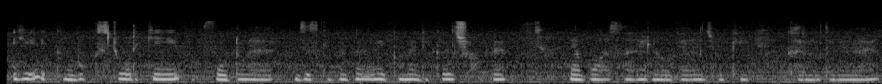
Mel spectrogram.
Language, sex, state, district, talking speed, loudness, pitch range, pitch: Hindi, female, Chhattisgarh, Balrampur, 155 wpm, -28 LUFS, 220-235 Hz, 225 Hz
